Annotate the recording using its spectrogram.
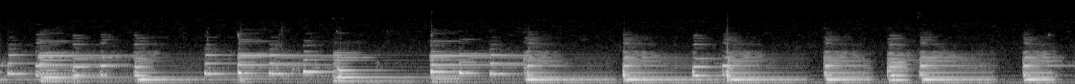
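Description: Solo piano playing a slow neoclassical passage: chords struck about once a second, each left to ring and fade, with a couple of quicker strikes near the end.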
